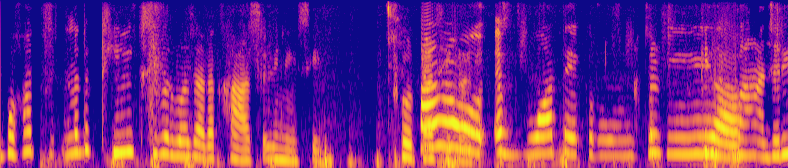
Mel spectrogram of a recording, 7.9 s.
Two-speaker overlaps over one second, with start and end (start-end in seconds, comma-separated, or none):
none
